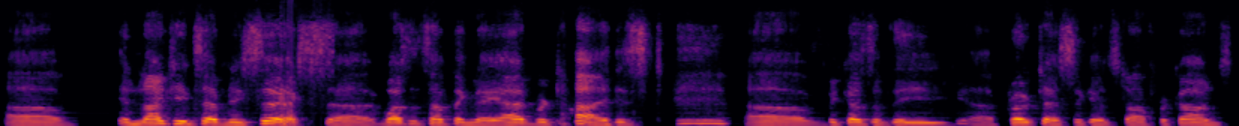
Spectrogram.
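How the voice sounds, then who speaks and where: Older man historian, dark muffled voice. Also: medium pitch, fairly even intonation. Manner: measured, many "uh" pauses and restarts. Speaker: author and historian, guest speaker. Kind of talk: online panel talk answering questions.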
